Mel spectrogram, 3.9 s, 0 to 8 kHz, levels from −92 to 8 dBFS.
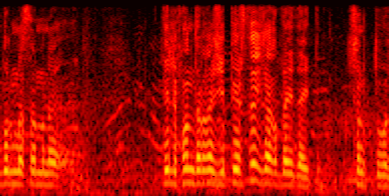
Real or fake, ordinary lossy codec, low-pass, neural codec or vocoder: real; none; 7.2 kHz; none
